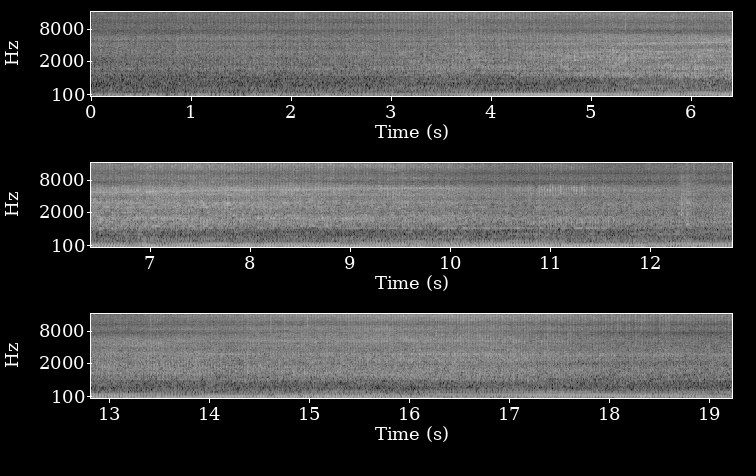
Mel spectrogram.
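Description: Car engine and exhaust running with a deep, steady drone as a vehicle drives slowly past, getting louder about four seconds in.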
